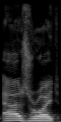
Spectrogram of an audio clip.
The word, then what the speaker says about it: Azerite: Quick editor's note, I am reading it as Azerite with a Z. For some reason I've been pronouncing for the whole duration of the video up until now as Azerite. I wasn't thinking of it as Azeroth, Azerite. I was thinking more like Azeroth, Azara, Azerite.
